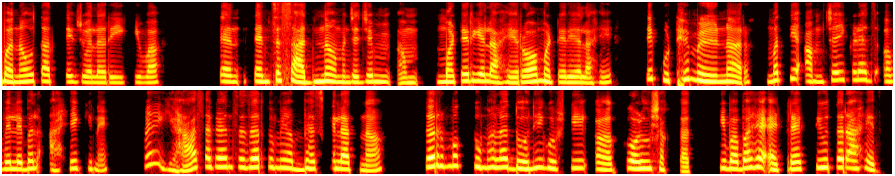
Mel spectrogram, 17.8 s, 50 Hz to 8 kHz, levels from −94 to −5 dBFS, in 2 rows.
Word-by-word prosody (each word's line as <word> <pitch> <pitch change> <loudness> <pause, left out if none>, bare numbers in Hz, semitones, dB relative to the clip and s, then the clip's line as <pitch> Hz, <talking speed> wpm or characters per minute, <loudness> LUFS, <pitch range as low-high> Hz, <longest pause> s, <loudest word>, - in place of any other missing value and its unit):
बनवतात 225 +1 +1 0.2
ते 210 - -1
ज्वेलरी 190 -2 -4
किंवा 190 0 -4 0.6
त्यां 220 -1 0 0.2
त्यांचं 220 +2 +2
साधनं 215 +4 +5
म्हणजे 200 -1 0
जे 215 +3 -1 0.2
अं, 180 +2 -3 0.3
मटेरिअल 240 +2 +3
आहे, 190 -1 0
रॉ 210 +3 +4
मटेरिअल 195 -4 +1
आहे 190 +3 -5 0.4
ते 320 - 0
कुठे 265 +4 0
मिळणार? 220 - +4 0.2
मग 260 - +1
ते 320 - -1
आमच्या 220 +4 -2
इकडेच 275 -1 -4
अवेलेबल 240 +3 0
आहे, 230 +7 -5
की 245 -1 -12
नाही? 205 -2 -8 0.4
आणि 395 -5 -5
ह्या 185 +8 0
सगळ्यांचा 310 -1 0
जर 300 +1 +5
तुम्ही 285 -2 -2
अभ्यास 250 0 -1
केलात 235 -3 +2
ना, 185 +1 -2 0.5
तर 335 +2 +7
मग 345 +1 -2
तुम्हाला 300 0 +2
दोन्ही 260 +2 +2
गोष्टी 275 +1 -3
अ, 220 -3 +2 0.2
कळू 255 -1 +5
शकतात, 165 -7 -5 0.3
की 270 - 0
बाबा 255 +2 +3
हे - - +6
अट्रॅक्टिव्ह 235 +5 +1
तर 295 - +5
आहेच, 260 -6 -1
235 Hz, 160 wpm, -23 LUFS, 205-270 Hz, 0.6 s, तर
